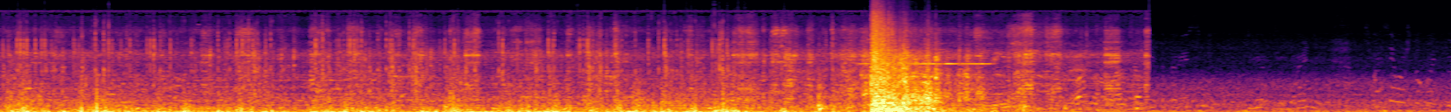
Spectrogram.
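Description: Dashcam car rumbling and rattling loudly over a broken, potholed road surface. About nine seconds in comes one loud crash, the collision with a loose cart in the road, with a short high ringing tone after it.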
